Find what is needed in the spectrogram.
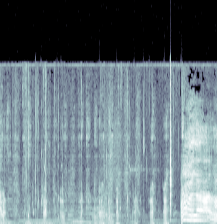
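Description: Cartoon boar-like creature eating noisily from a bowl, a run of short quick snuffles and chomps over background music; near the end it gives a loud squeal that wavers in pitch.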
